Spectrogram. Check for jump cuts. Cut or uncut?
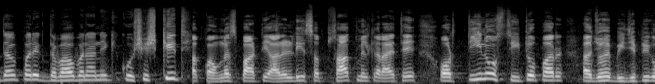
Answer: cut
